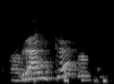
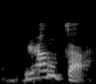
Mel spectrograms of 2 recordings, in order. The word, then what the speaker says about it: branca: Branca Ah, has 2 syllables. Branca. okay. Branca. Branca. Good. Very nice. Very nice. That's perfect. A camisa. Please say camisa. É branca.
